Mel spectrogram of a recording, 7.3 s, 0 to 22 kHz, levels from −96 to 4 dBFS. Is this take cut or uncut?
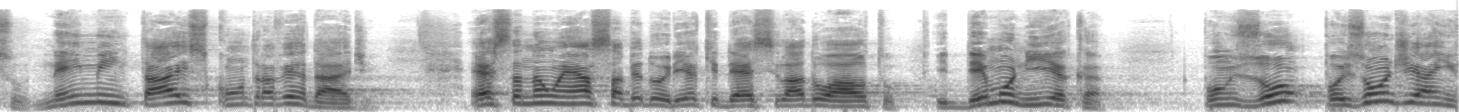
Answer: cut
